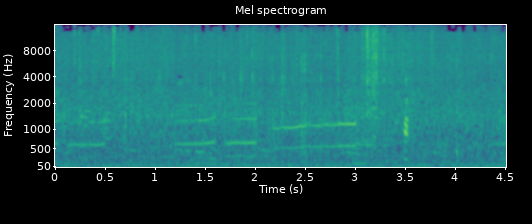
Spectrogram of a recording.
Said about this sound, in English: I remember passing a little rest stop with a peepal tree and a water spigot where a bunch of porters were taking a breather. Their cargo consisted of chickens in stacked cages, and the chickens were making the most unearthly, unchicken-like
